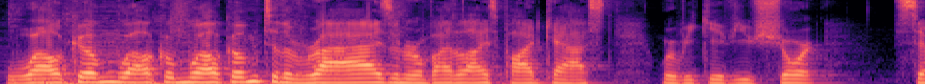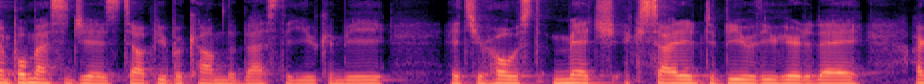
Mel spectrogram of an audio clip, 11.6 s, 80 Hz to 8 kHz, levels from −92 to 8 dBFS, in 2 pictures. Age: 20-39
